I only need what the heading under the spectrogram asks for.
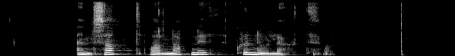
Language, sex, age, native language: Icelandic, female, 40-49, Icelandic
